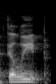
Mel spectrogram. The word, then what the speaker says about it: Philippe: would be next and then Philippe I believe it's pronounced Philip would be next um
